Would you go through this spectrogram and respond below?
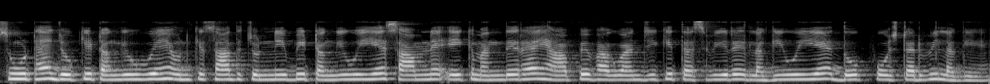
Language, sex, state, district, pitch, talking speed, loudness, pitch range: Hindi, female, Chhattisgarh, Bilaspur, 230 Hz, 205 wpm, -15 LUFS, 220-240 Hz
